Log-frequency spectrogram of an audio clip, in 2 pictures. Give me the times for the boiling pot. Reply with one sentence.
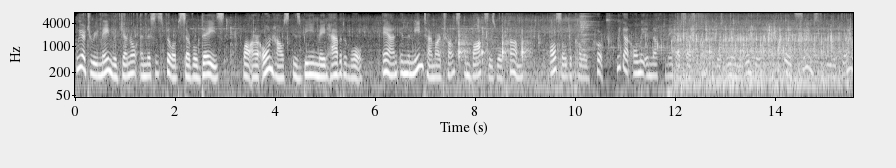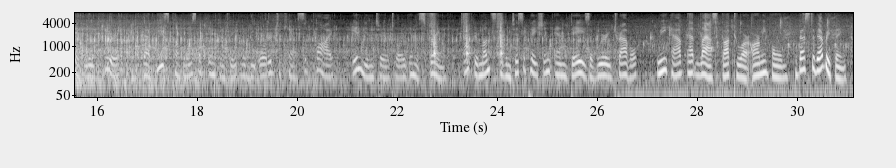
You can hear the boiling pot from 0.0 to 31.0 s.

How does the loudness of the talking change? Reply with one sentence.
The loudness of the talking goes down, then up.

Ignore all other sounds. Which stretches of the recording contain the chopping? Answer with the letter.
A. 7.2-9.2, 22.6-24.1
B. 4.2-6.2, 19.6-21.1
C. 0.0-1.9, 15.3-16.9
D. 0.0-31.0
A.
